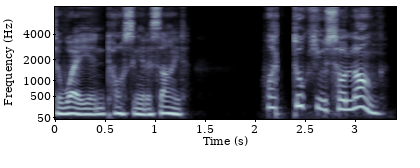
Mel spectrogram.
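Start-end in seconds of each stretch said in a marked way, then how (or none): 2.1-3.3 high teary reproach; tearful Amelia. A narrator's reading. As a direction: demand it with relief and hurt.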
